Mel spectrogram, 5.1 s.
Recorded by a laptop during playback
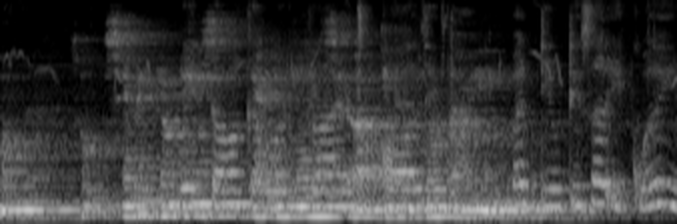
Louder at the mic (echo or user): echo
